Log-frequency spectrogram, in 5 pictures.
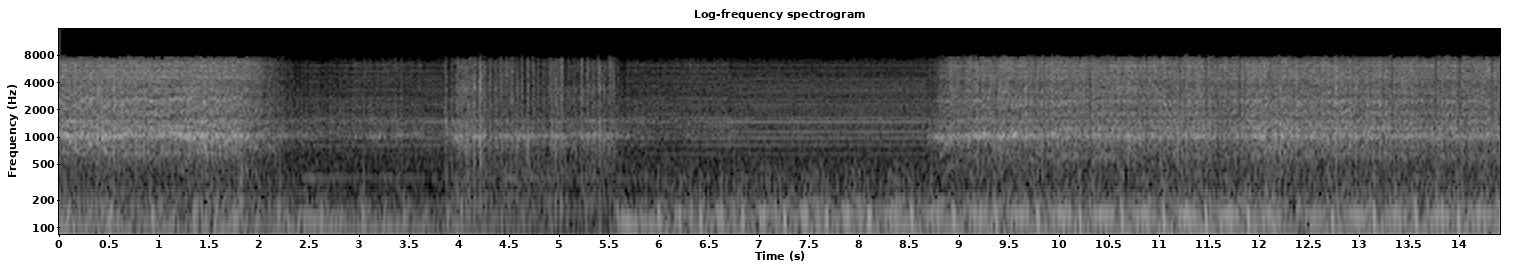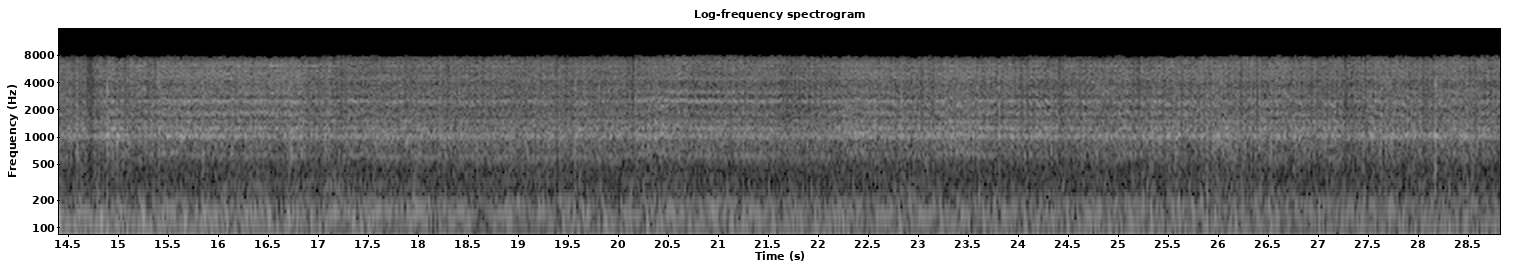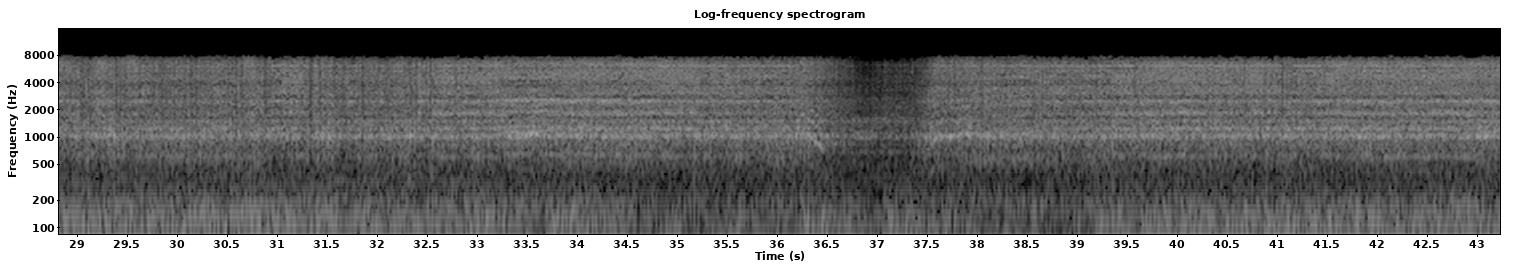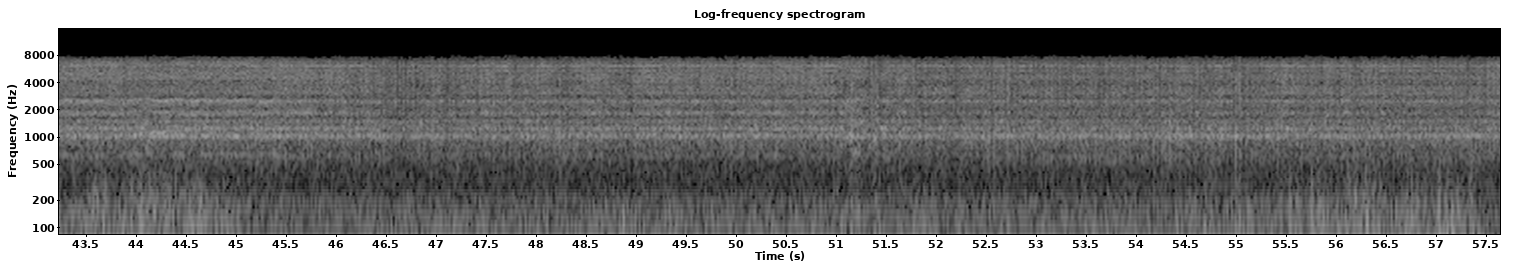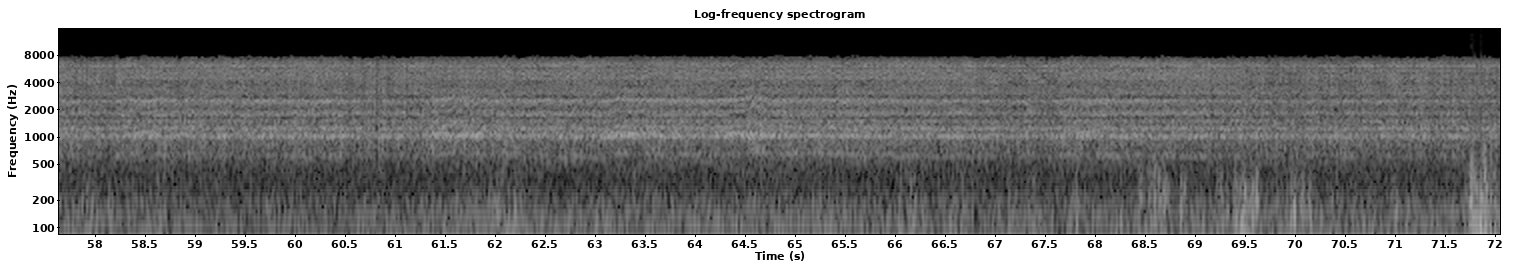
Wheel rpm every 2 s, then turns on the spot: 130, 20, 20, 0, 80, 160, 160, 160, 170, 160, 160, 160, 160, 160, 160, 160, 160, 150, 70, 160, 160, 160, 160, 160, 160, 160, 160, 160, 160, 160, 160, 160, 160, 160, 160, 160.
2-6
